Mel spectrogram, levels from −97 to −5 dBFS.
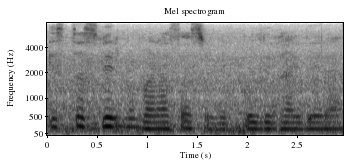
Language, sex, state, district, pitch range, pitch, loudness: Hindi, female, Maharashtra, Mumbai Suburban, 170-225 Hz, 175 Hz, -17 LUFS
